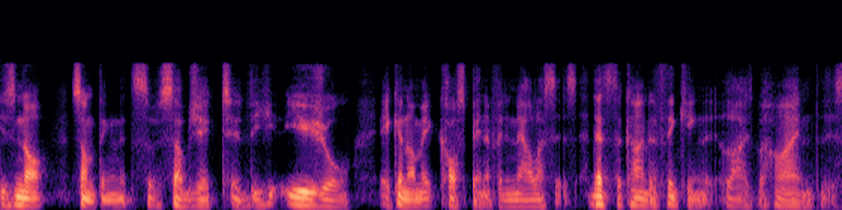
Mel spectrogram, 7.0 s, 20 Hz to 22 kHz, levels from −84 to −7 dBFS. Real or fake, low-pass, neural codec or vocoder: fake; 7.2 kHz; codec, 16 kHz in and 24 kHz out, 0.9 kbps, LongCat-Audio-Codec, fine tuned four codebook decoder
